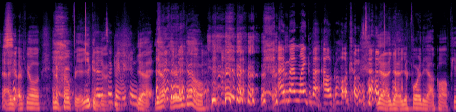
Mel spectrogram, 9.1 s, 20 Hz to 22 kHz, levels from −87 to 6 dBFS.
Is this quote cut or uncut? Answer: cut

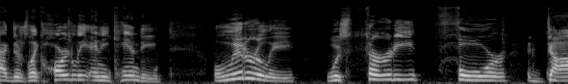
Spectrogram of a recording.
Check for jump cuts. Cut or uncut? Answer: uncut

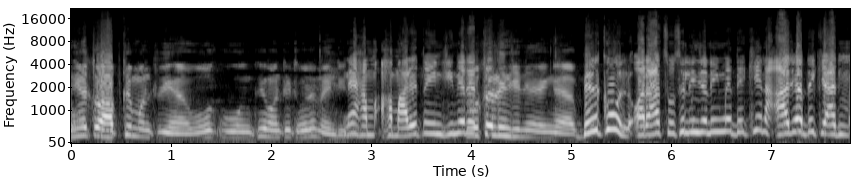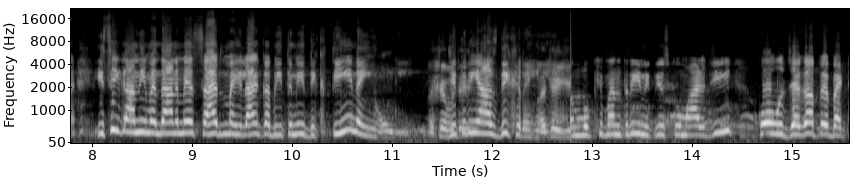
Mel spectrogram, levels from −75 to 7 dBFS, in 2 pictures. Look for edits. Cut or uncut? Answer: cut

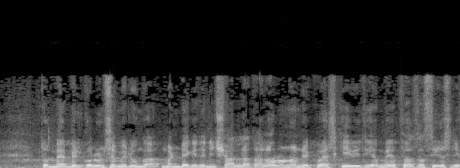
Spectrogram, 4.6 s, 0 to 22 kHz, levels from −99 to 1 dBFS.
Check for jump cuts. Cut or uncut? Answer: uncut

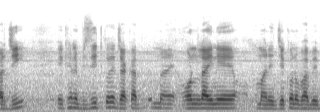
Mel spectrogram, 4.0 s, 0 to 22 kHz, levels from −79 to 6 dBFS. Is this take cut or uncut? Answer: uncut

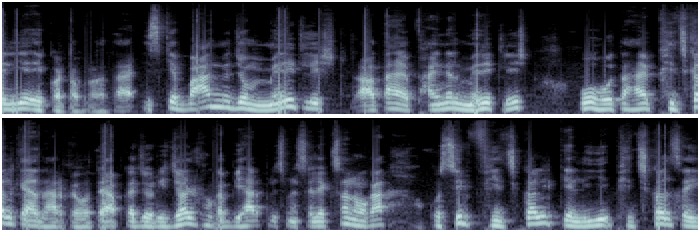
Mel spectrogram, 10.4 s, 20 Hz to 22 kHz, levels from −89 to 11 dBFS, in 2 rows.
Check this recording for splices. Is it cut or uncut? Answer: uncut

